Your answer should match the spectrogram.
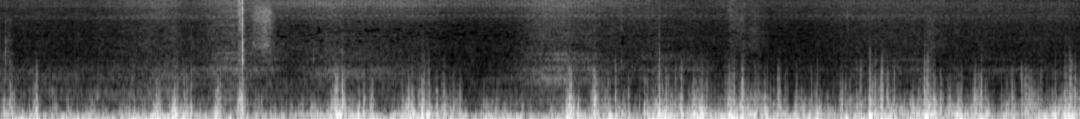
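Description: Wind buffeting an outdoor camera microphone, an irregular low rumble in gusts, with a single sharp click about two seconds in.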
